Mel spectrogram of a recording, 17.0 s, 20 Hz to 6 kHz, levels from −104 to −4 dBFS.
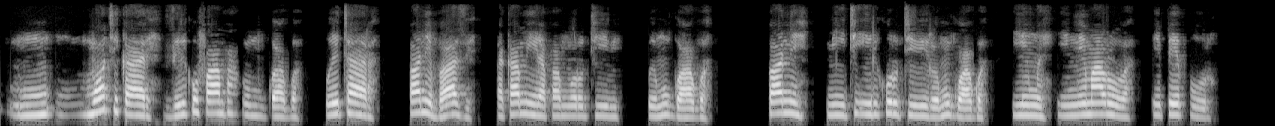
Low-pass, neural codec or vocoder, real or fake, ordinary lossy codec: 5.4 kHz; none; real; AAC, 24 kbps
